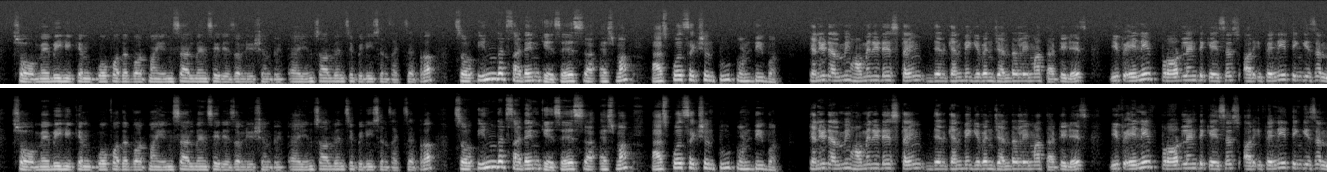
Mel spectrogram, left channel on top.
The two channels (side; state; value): left; noise; hiss, 17 dB below the sound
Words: So maybe he can go for that what my insolvency resolution, insolvency petitions, etc. So in that certain cases, ESMA, as per section 221, can you tell me how many days time there can be given generally ma 30 days? If any fraudulent cases or if anything is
